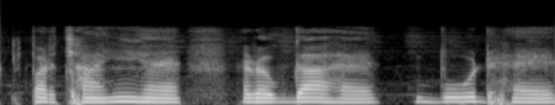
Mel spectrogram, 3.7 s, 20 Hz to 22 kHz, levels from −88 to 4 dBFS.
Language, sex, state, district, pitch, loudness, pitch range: Hindi, male, Chandigarh, Chandigarh, 150 Hz, -16 LUFS, 140-155 Hz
